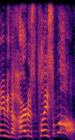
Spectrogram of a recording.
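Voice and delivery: very high voice cracking mid-line. Preaching that making room can work even in churches, voice cracking. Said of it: "My voice just cracked".

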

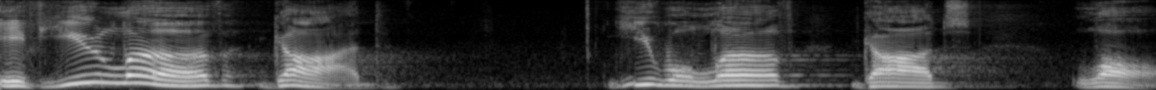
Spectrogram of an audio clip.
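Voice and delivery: said really slow, deliberate delivery.

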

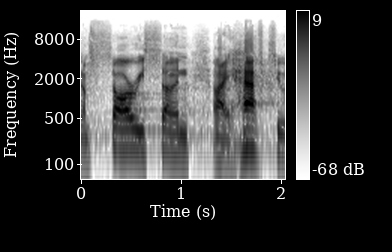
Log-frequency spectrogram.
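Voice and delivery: put-on, loud, slow voice through tears. Acting out a father apologizing while binding his son: acting out Abraham's tearful apology. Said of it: "tears as well".

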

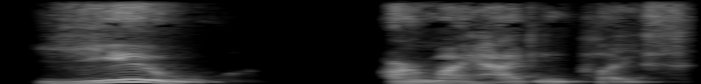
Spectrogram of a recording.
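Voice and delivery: opening word you heavily stressed. Reading a short example line, emphasizing the first word: stress on you. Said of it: "I'll start out with emphasizing the first word".

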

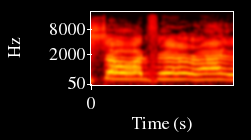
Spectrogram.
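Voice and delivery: put-on high, indignant, angry teen voice. Acting out a grounded child's reaction, imitating an angry teenager. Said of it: "Anger, stage one".

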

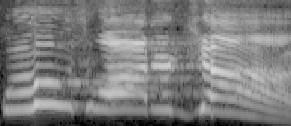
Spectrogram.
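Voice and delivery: put-on taunting shout, high and projected far. Retelling David calling out to the army from a hill: acting out a shout. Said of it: "David wakes up the army with his voice".

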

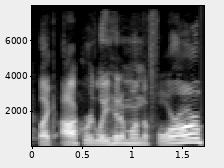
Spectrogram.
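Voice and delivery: ordinary delivery

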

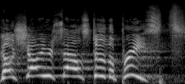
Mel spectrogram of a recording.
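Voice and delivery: shrill, very high-pitched shouted voice. Telling a Bible story, the speaker acts out the reply to the lepers: retelling a yell back. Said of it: "he yells back".

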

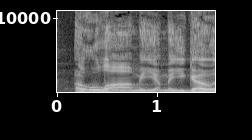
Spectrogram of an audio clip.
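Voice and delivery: put-on heavy Western American accent on Spanish words. Showing how Steve talks Spanish, in his thick Western American accent. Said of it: "he has this thick Western American accent".

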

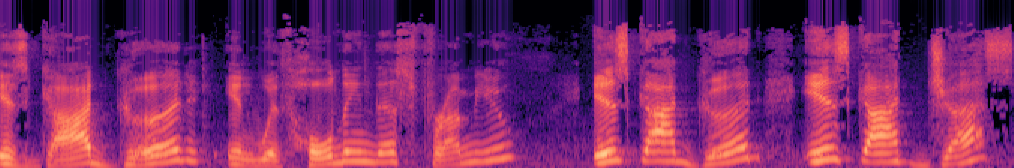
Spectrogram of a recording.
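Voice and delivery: put-on tempter whisper. Preaching about the devil as a liar: imitating the devil whispering. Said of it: "He whispers".

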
